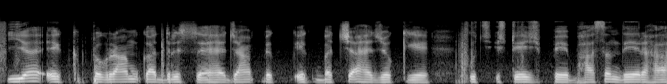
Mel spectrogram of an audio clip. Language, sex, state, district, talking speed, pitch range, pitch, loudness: Hindi, male, Jharkhand, Garhwa, 160 wpm, 110-120 Hz, 115 Hz, -15 LUFS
